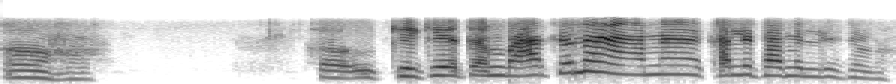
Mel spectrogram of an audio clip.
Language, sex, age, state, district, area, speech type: Odia, female, 60+, Odisha, Jharsuguda, rural, conversation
